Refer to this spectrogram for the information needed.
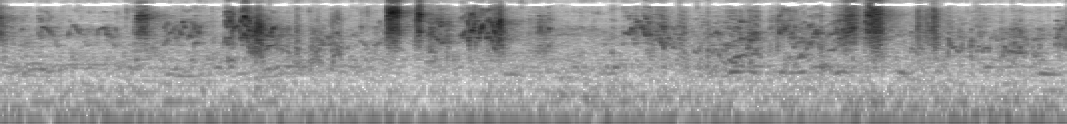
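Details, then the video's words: Several parakeets kept as pets chatter on a Saturday morning, a steady stream of raspy warbles and high chirps punctuated by a few louder squawks. "Parakeets Saturday morning"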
